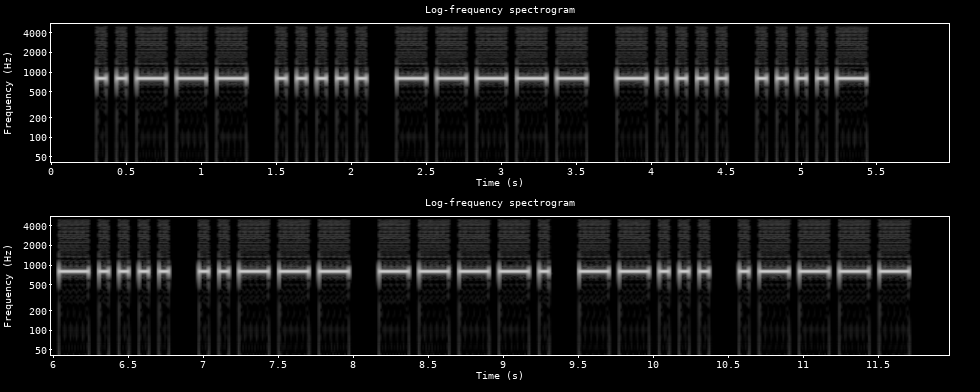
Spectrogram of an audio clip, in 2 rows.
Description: Morse code, heard as a keyed tone, about 18 wpm, 800 Hz. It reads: 25064 62971
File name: cours-du-lundi files / cours-1594--teste-chiffre-vitesse-17mpm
